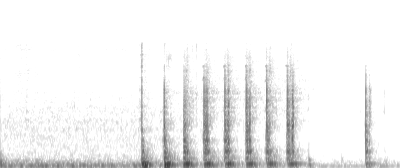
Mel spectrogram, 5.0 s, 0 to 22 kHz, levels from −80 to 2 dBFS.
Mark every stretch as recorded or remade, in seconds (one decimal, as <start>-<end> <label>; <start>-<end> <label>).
0.0-0.5 recorded; 0.5-2.3 remade; 2.3-5.0 recorded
